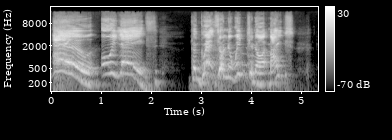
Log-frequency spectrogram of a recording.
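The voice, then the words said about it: British accent imitation. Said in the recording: “does a bit of a British accent here.”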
